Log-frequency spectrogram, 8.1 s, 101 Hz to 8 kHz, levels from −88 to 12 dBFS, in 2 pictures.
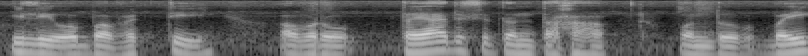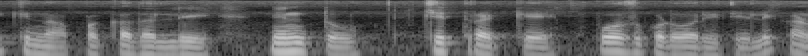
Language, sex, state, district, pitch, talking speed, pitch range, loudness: Kannada, male, Karnataka, Bangalore, 115 Hz, 95 wpm, 110-140 Hz, -18 LUFS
